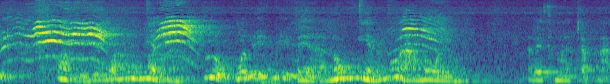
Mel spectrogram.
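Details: Newborn kittens sleeping together after feeding on milk give high, thin, arching mews, several in quick succession over the first four seconds and a fainter pair near the end, while a person talks softly nearby indoors.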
